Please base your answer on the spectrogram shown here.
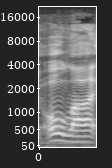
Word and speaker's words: hola: Let's say that you do not know how to spell the word hola in Spanish, which means hello. So the way to spell this word is H-O-L-A. and the H is silent.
